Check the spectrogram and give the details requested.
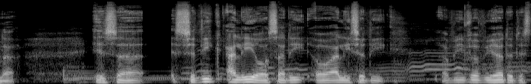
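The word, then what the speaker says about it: Ali Siddiq: Ali Sadiq.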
